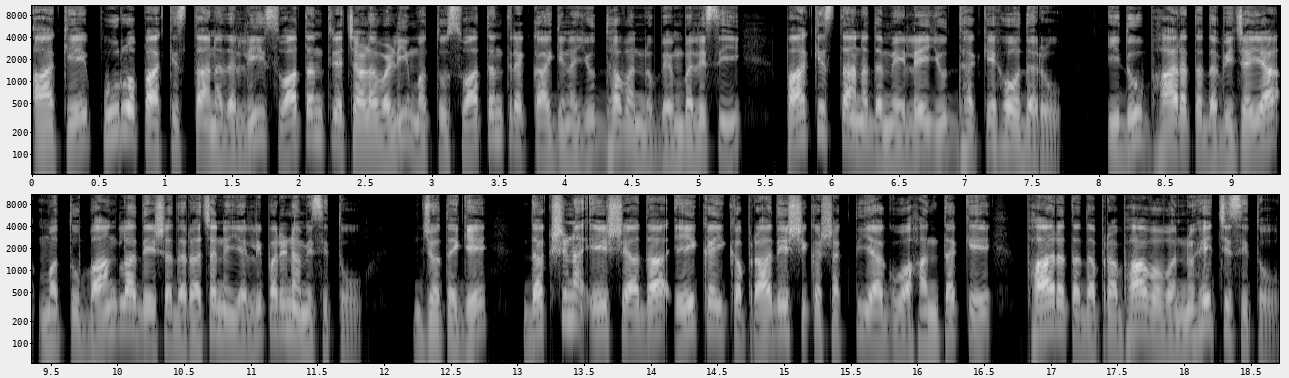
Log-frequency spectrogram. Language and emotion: Kannada, neutral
